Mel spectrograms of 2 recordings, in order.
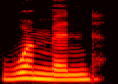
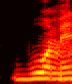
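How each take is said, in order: First: The last syllable has a higher, British-style vowel. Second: The last syllable has a relaxed schwa vowel. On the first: "the British version would be more like woman" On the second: "You can either do the schwa in mun"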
